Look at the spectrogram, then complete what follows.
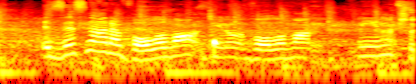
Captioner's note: bubbles popping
